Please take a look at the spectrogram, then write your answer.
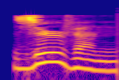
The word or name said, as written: zervan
